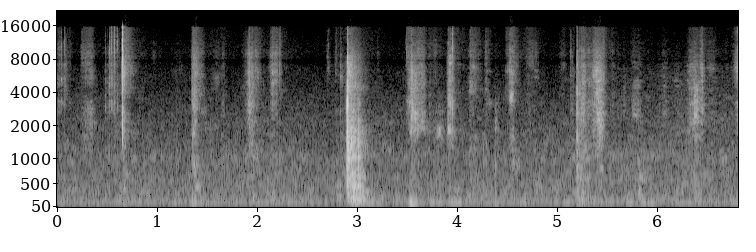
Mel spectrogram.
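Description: Scissors trim excess paper from photo album pages in a baby brag book, giving sparse, quiet snips and small paper rustles spaced irregularly, close and faint, with no talking.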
